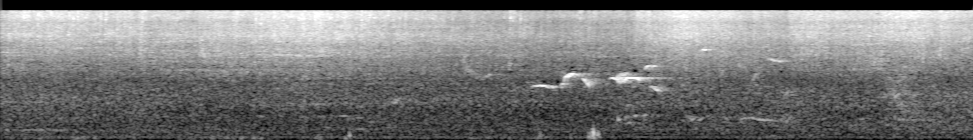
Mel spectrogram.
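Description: Quiet outdoor ambience with a steady low hiss, and a few short bird chirps a little past halfway through, alongside a soft thump.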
